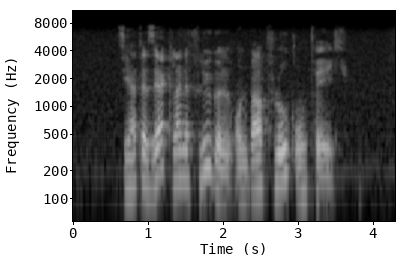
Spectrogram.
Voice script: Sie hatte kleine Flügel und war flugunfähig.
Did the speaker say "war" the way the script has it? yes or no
yes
